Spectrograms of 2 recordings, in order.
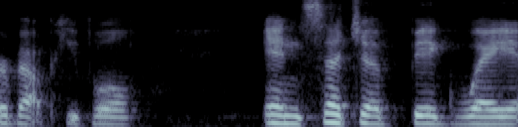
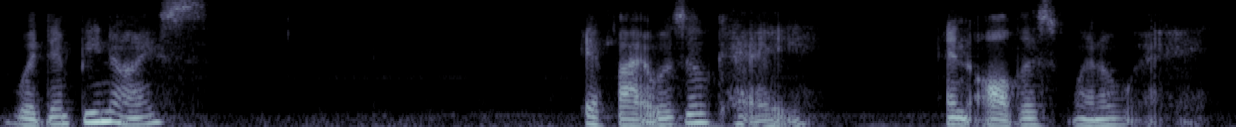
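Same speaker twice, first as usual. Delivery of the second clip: soft wishful mantra; 3 semitones lower, 6 dB quieter than usual. Shown as a demonstration. For a panicking guest, soft calming mantra. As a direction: breathe it out softly. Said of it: "That's what you need to say".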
